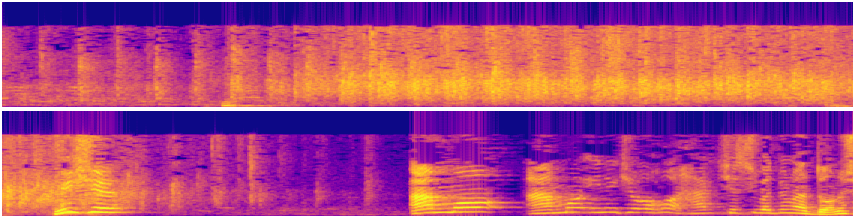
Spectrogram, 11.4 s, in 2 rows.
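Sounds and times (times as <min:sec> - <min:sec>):
audience clapping at a speech: 0:00.0 - 0:08.4
speech: 0:01.5 - 0:01.7, 0:06.0 - 0:06.6, 0:08.4 - 0:11.3.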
